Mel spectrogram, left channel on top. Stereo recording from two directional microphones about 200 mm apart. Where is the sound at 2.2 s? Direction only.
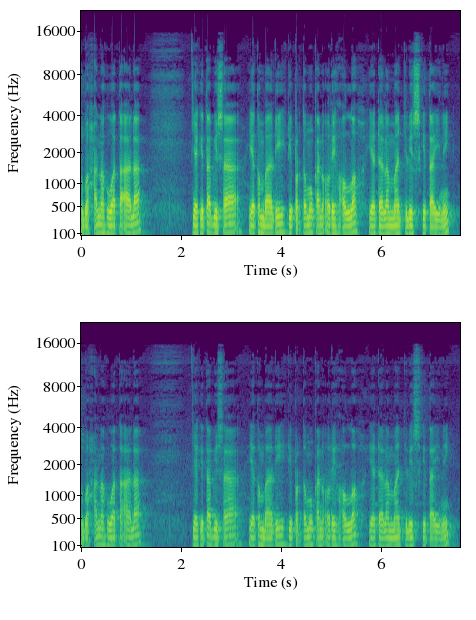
35° left (ahead or behind).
